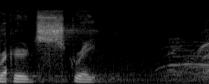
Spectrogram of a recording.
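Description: A man speaks forcefully into a microphone over a loudspeaker.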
